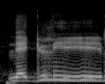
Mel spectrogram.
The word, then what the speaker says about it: Negril: For a white boy, white boy like me, me have to say the L really hard, really pronounce the L. Negril.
